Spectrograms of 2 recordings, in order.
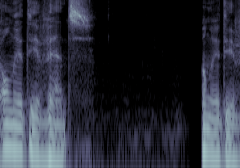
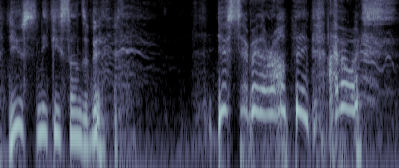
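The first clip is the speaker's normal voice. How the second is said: much higher, hammed-up furious rant; imagined angry email. Buyer sent the wrong stick, writing an angry email: high, hammed-up outrage. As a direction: squeal out a mock outraged complaint through laughter. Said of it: "I could just imagine the email".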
